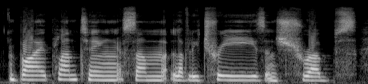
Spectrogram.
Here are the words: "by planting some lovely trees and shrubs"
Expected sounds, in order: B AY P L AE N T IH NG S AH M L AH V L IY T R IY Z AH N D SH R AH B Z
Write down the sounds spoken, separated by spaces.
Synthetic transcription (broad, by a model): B AY P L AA N T IH NG S AH M L AH V L IY T R IY Z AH N SH R AH B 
